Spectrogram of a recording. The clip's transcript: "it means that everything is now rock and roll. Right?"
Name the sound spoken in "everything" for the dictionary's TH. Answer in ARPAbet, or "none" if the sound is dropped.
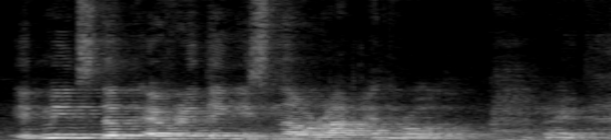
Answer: T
